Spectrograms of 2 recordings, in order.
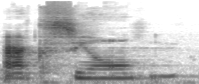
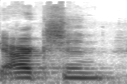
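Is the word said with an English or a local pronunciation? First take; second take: local; English. First: It is said with the local, non-English pronunciation. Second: It is said with an English pronunciation. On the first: "there's a discount store here called Action" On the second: "if you were pronouncing it in English"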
